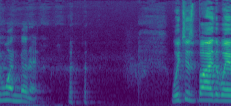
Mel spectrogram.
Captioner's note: laughs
